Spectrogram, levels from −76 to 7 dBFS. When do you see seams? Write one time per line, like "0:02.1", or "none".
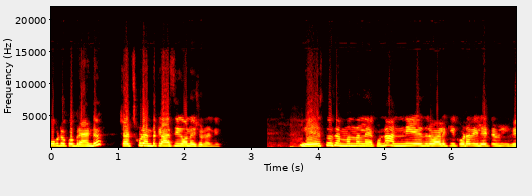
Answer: none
